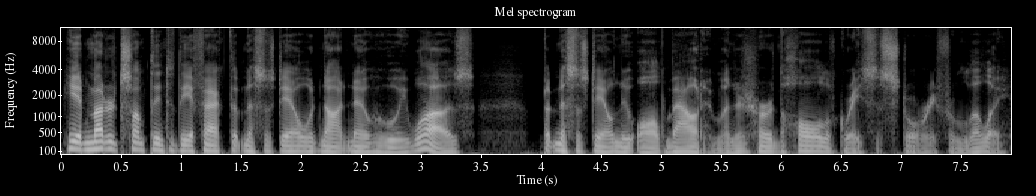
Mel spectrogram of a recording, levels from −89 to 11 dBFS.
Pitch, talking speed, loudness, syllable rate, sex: 95 Hz, 250 wpm, -23 LUFS, 5.9 syllables/s, male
